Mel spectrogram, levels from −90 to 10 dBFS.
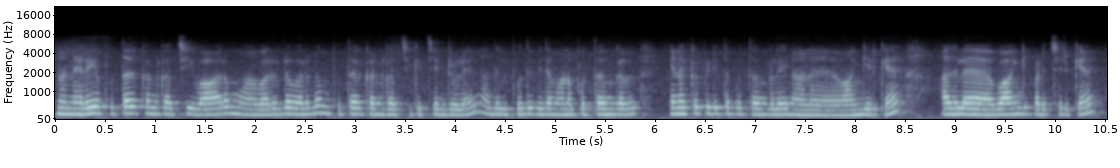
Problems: none marked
